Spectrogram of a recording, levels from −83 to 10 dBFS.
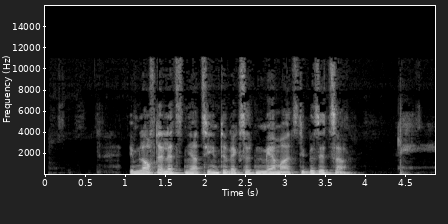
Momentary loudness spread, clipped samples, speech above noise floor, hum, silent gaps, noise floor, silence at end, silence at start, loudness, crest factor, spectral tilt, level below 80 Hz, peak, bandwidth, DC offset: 19 LU; under 0.1%; 42 dB; none; none; -57 dBFS; 0.3 s; 1.05 s; -17 LUFS; 16 dB; -6 dB/octave; -50 dBFS; -2 dBFS; 11.5 kHz; under 0.1%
